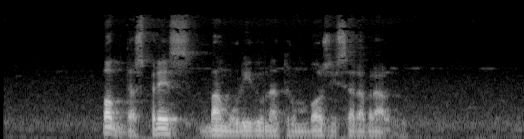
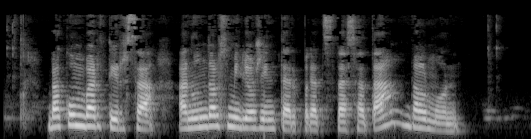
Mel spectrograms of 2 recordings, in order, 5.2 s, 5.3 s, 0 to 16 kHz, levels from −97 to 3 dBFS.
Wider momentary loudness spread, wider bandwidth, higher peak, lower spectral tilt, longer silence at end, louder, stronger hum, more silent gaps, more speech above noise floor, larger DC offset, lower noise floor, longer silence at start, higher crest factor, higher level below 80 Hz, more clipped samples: first, 12 LU vs 9 LU; about the same, 11 kHz vs 11.5 kHz; about the same, -6 dBFS vs -4 dBFS; first, -7 dB/octave vs -4.5 dB/octave; first, 1.2 s vs 0.75 s; second, -28 LUFS vs -22 LUFS; neither; neither; about the same, 34 dB vs 35 dB; neither; first, -61 dBFS vs -57 dBFS; first, 1.05 s vs 0.5 s; first, 24 dB vs 18 dB; first, -48 dBFS vs -74 dBFS; neither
